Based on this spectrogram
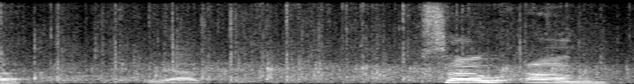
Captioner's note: audience applauding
